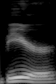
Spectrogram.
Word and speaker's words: beer: And then beer, B-E-E-R, is pronounced beer.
